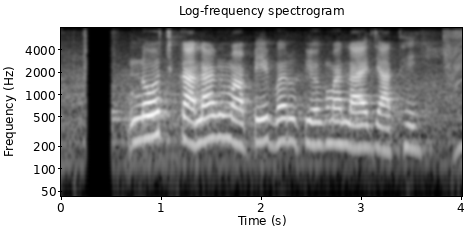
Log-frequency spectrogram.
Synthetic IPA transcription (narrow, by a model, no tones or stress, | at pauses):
noːt͡ʃkaːlaːnmãpebəɾʊpjoːɡmãːlaːed͡ʒaːt̪ʰeː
